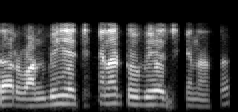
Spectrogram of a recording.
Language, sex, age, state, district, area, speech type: Telugu, male, 45-60, Andhra Pradesh, Kadapa, rural, conversation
